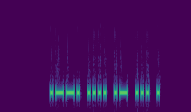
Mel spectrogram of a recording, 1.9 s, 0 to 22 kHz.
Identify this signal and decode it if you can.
Morse code, heard as a keyed tone, about 45 wpm, 700 Hz. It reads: PHASE
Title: Sentences from Top 1200 Words - New Word Drill - 45wpm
